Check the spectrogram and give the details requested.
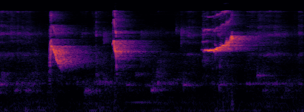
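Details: Lesser green leafbird lure song for untrained cage birds: three loud high whistles, two sliding downward and a final longer note rising into a thin buzzy trill, against a faint hum.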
